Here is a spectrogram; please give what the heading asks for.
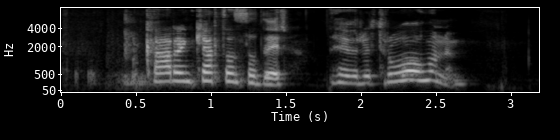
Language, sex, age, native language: Icelandic, female, 20-29, Icelandic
